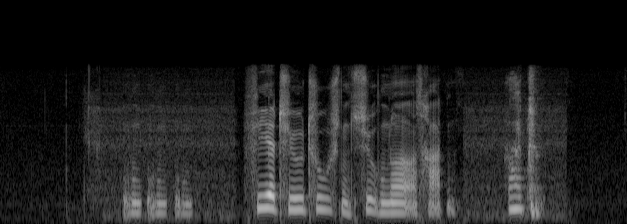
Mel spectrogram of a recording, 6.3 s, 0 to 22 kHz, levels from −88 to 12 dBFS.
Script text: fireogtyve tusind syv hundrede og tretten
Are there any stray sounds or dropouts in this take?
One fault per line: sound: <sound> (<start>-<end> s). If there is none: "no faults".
sound: laugh (1.2-1.9 s)
sound: sneeze (5.0-5.5 s)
